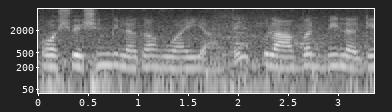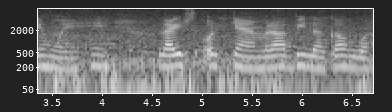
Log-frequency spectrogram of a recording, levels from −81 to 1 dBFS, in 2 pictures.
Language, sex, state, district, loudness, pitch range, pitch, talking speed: Hindi, female, Punjab, Pathankot, -18 LUFS, 190-215 Hz, 205 Hz, 180 wpm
